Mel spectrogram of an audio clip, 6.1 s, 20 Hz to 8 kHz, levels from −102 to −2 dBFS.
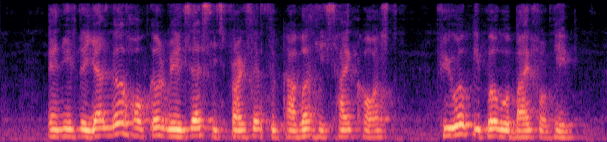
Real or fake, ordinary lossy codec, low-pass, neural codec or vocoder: fake; none; 7.2 kHz; codec, 24 kHz, 3 kbps, HILCodec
